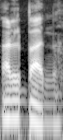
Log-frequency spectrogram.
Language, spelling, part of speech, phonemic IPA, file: French, Albane, proper noun, /al.ban/, Fr-Albane.ogg
- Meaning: a female given name, masculine equivalent Alban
